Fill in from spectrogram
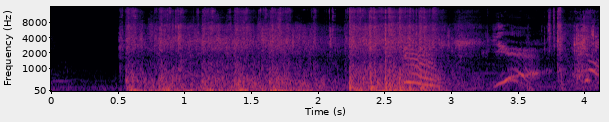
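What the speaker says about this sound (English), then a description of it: "We're gonna shoot that asshole. Target sighted. Take a shot." Gunfire in the Mafia 3 video game, a dense fusillade of rapid shots filling the scene, with faint voices and game effects around them.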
